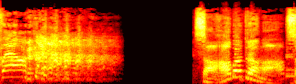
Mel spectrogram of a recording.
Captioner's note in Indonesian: tertawa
